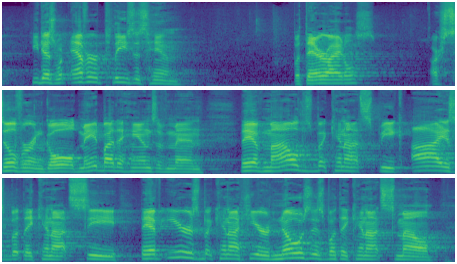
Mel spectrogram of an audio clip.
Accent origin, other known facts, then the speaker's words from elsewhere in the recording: Orange City, Iowa, United States; I grew up mostly in Orange City.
